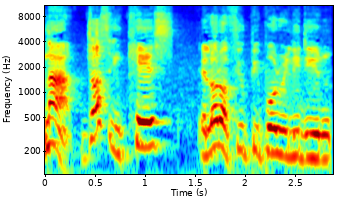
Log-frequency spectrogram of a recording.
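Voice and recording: A man speaks at a moderate pace, his fairly bright tone carrying a slightly husky edge.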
